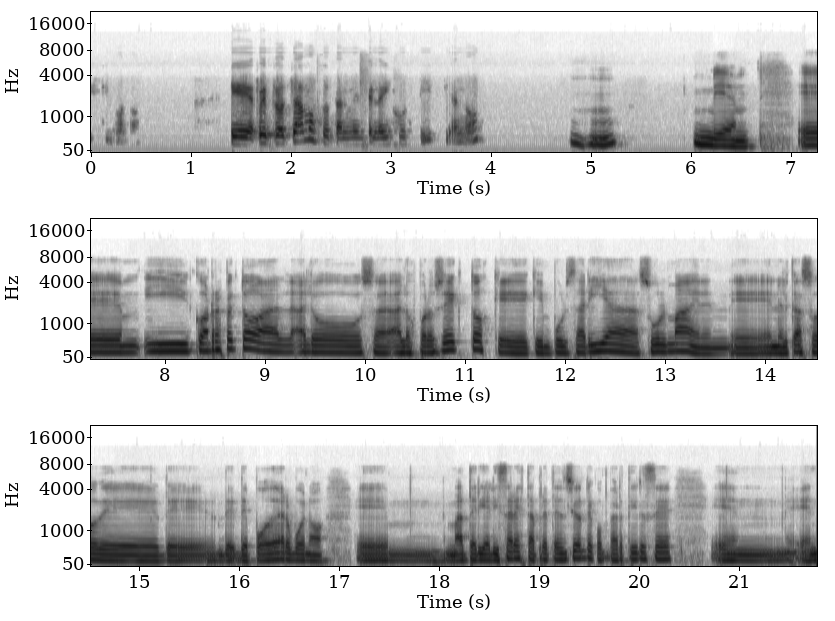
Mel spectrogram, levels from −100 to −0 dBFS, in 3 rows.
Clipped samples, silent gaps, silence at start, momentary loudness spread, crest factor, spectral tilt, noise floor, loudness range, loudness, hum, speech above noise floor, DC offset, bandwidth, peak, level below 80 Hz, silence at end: under 0.1%; none; 0.25 s; 11 LU; 14 dB; -8 dB/octave; -61 dBFS; 5 LU; -18 LUFS; 50 Hz at -45 dBFS; 43 dB; under 0.1%; 8 kHz; -6 dBFS; -50 dBFS; 0 s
